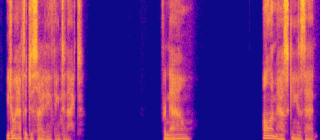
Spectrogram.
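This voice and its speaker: A remorseful young bully turned anxious caretaker, played by a man, with a low and very husky voice. He speaks softly and hesitantly, earnest and reassuring, his pitch moving expressively. It has the close, intimate feel of a roleplay audio drama. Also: dry recording, full character voice.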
